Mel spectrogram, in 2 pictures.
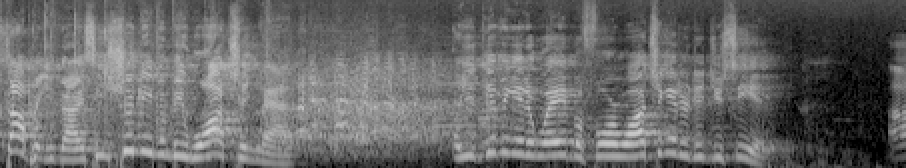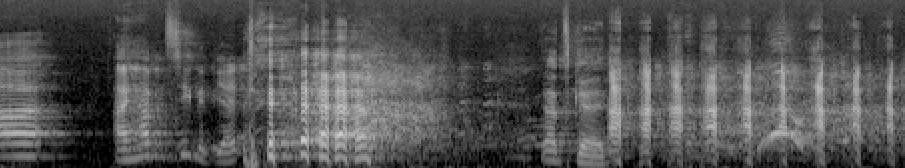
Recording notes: Live from the Knitting Factory in Boise, ID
